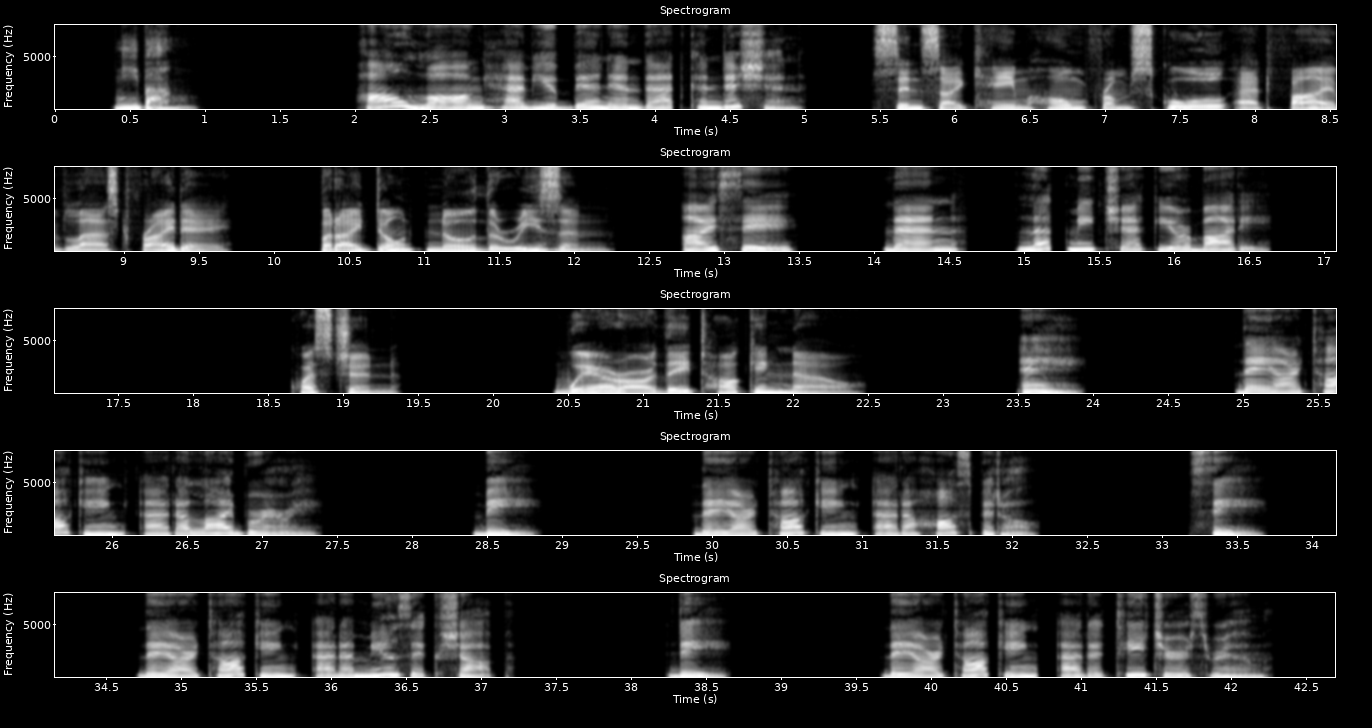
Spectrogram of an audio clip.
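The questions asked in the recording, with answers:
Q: Where are they talking now?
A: B: They are talking at a hospital.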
